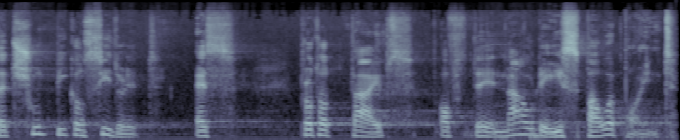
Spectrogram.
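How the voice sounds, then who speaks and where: A man's fairly high, somewhat breathy voice with an Italian accent, lively intonation, and a fairly slow pace. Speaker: conference speaker. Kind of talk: welcome speech read aloud. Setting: conference room in a basilica. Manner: halting, reading from text.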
